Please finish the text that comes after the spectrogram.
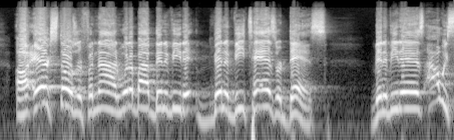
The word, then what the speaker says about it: Benavidez: Eric Stozer, Fanon, what about Benavidez or Dez? Benavidez? I always say Benavidez. I don't say Benavidez. If you say I need to pronounce it David Benavidez instead of Benavidez, that's a D in that.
